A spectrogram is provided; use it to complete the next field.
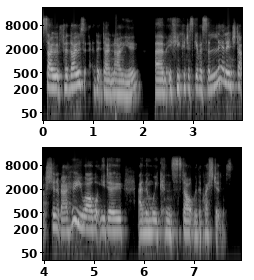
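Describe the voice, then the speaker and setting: A woman with an ordinary speaking voice talks at a fairly quick pace in a medium pitch against a quiet background. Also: lively intonation. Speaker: podcast host.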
